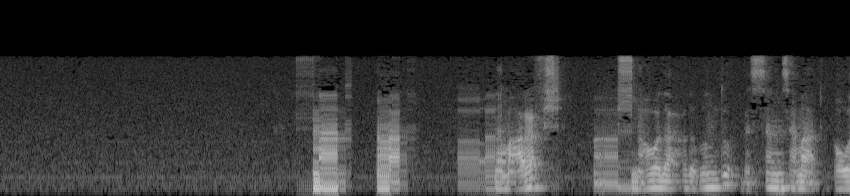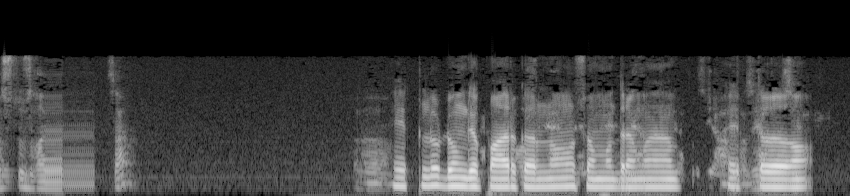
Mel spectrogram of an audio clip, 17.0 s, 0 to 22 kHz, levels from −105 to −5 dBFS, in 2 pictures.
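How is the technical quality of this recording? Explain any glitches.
The technical quality is poor, with several overlapping faults.

Low-delay AAC compression is present throughout. The speech sounds rough and grainy, which fits AAC-ELD at around 32 kbps. On a spectrogram, noise fills the gaps between the harmonics and the top band looks thin.

Robotic sound from repeated short buffers occurs from 2.25 to 5.01 s, 5.49 to 6.39 s and 8.96 to 9.44 s. The speech becomes a metallic 50 Hz buzz, with the repeats fully taking over in the last span. This is likely caused by 20 ms buffers being repeated. A spectrogram shows rigid, evenly spaced harmonic lines.

AAC frame loss with concealment occurs at 5.99 to 6.04 s (30 ms), 7.76 to 7.85 s (60 ms) and 15.83 to 15.88 s (30 ms). The decoder rebuilt the missing audio from the previous spectrum, so each gap sounds smeared and noisy. A spectrogram shows short, blurred vertical patches.

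Speech suppressed in double talk occurs at 13.09 to 14.65 s, 15.09 to 15.70 s and 16.55 to 16.64 s. The level dips by roughly 25 dB, and by about 10 dB in the last instance. The likely cause is an echo canceller muting the talker while the other side spoke. The waveform envelope visibly collapses in these stretches.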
